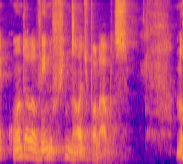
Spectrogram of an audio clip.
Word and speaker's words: final: Em espanhol, esse L nunca terá som de U, sim? Terá som de L. Como é que eu pronuncio? Eu coloco a língua no céu da boca.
